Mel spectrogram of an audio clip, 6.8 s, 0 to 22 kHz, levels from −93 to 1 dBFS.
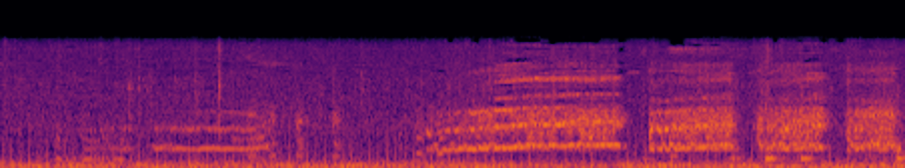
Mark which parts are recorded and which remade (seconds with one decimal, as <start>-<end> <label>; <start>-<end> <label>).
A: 0.0-0.7 remade; 0.7-1.3 recorded; 1.3-6.8 remade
